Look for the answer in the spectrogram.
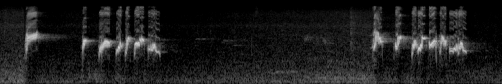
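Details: Red-whiskered bulbul in morning song training, pushed toward the double-note 'âm kép già rừng' style; a lone clear note, then two lively bursts of five or six quick warbled whistles about three seconds apart.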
